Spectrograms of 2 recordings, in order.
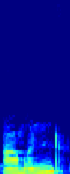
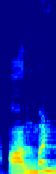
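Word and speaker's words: almond: यहां पर जो फ्रेंड्स एल होती है, एल ए के बाद इसको हम क्या करते हैं? साइलेंट रखते हैं। यानी कि इसको पढ़ा नहीं जाता। इसीलिए इसको हम आलमंड नहीं पढ़ते हैं। क्या पढ़ते हैं? आमंड।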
